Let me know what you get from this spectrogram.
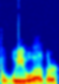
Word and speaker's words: WeeWX: WeWeather, the program itself is WEEWX, pronounced WeWeather.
